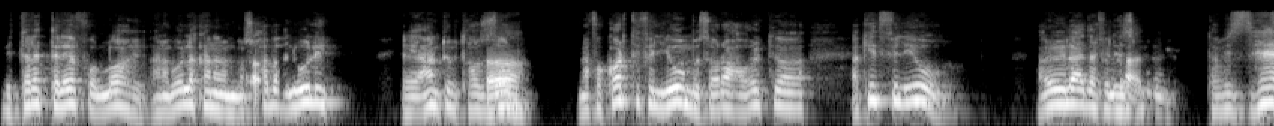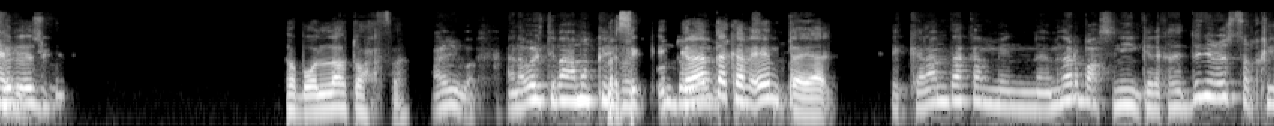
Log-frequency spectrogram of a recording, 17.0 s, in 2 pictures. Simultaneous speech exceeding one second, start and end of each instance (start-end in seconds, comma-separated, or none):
12.5-13.8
